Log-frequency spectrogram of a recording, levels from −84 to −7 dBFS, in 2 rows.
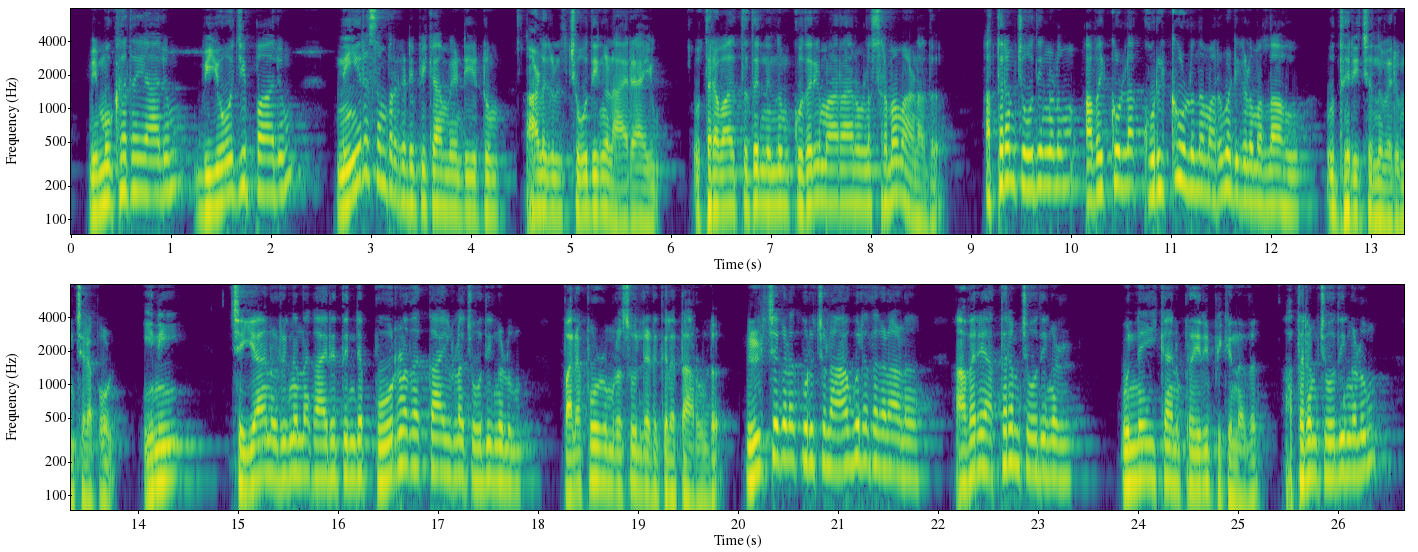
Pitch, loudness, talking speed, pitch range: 145 Hz, -17 LUFS, 90 wpm, 125-170 Hz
